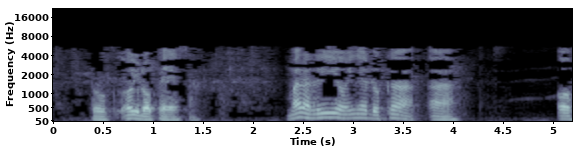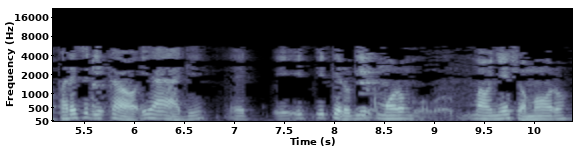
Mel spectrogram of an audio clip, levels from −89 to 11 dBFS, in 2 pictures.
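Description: Right through the speech there's a hard ceiling around 5.5 kHz, with dull, swirly low-bitrate artefacts. It's likely low-bitrate audio saved at a high bitrate: the chain points to a very low-rate MP3 re-encoded generously, which couldn't restore anything the first pass stripped out.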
